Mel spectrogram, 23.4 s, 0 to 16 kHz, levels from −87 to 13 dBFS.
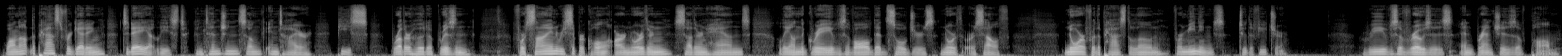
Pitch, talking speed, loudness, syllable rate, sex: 95 Hz, 125 wpm, -21 LUFS, 3.7 syllables/s, male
